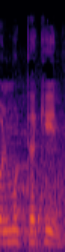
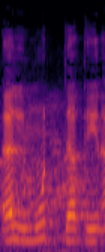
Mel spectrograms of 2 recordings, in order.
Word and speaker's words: المتقين: قاف ما تعلاش درجة زايدة عن درجة متقين أو المتكين. لا هذا ولا ذا. المتقين. هذه الدرس الثاني، اليوم الثاني في المعهد درست هذه القاعدة. ثاني يوم في المعهد سورة البقرة هدى للمتقين. المتقين. ويخطئ البعض إذا نطقها كافا والمتكين ورايح راسه يقول لك زي الشيخ مصطفى.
